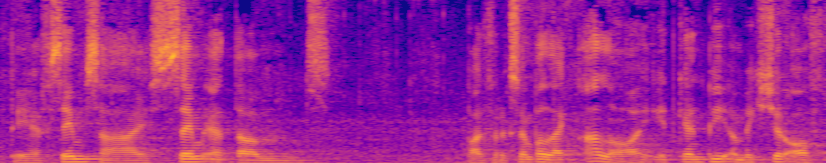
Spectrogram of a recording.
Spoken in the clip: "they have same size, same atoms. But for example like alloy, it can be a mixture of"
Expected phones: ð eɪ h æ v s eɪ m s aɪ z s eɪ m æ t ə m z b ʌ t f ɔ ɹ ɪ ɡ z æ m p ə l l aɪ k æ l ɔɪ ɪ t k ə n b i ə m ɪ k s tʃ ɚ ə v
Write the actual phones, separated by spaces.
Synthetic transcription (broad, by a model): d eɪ h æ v s eɪ m s aɪ s eɪ m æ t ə m s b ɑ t f ɔ ɹ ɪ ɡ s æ m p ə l l aɪ k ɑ l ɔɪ ɪ t k ə n b i ə m ɪ k s tʃ ɚ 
